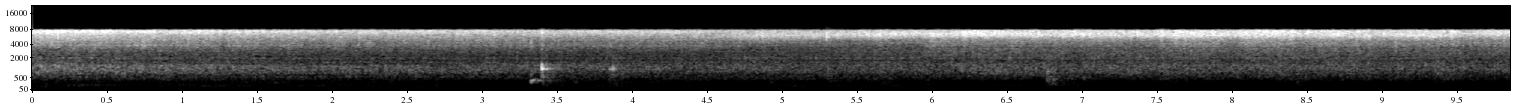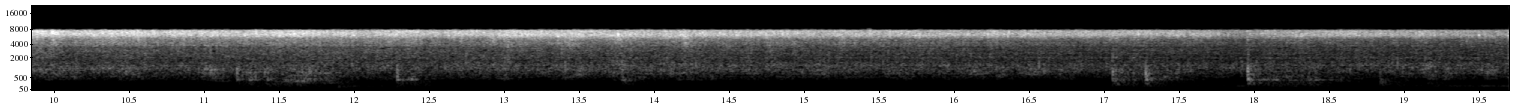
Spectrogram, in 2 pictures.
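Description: Onion-tomato gravy paste sizzling in hot spiced oil in a frying pan as it is stirred with a spatula, the sizzle easing slowly. One sharp knock of the spatula on the pan about three seconds in, and a few lighter knocks near the end.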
